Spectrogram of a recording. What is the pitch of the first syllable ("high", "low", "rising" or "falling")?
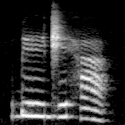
high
